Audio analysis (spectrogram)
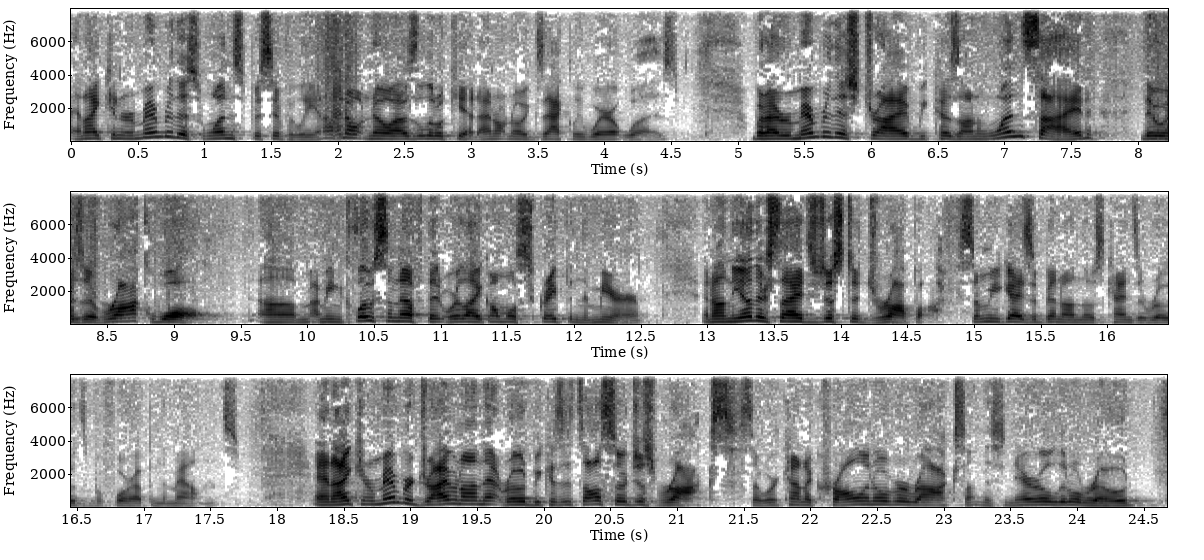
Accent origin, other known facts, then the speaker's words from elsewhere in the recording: Illinois, United States; I actually grew up in Illinois. Even though I grew up in Illinois, we came out camping in Colorado every single summer.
